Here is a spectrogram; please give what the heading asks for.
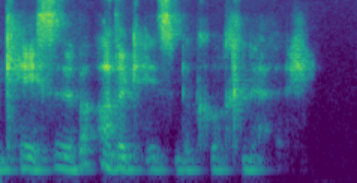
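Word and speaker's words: פיקוח נפש: It would not apply in cases of other cases of Pekuach Nefesh. Pekuach Nefesh. No. You're putting the emphasis on the wrong place again.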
